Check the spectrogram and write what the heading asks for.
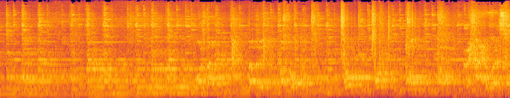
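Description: Acoustic guitar playing the opening chords of a folk song, with a higher wavering melody line joining about four seconds in.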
